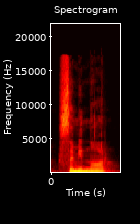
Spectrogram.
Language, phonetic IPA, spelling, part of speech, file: Ukrainian, [semʲiˈnar], семінар, noun, Uk-семінар.ogg
- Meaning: seminar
